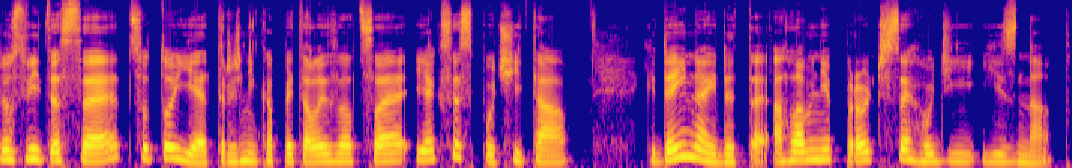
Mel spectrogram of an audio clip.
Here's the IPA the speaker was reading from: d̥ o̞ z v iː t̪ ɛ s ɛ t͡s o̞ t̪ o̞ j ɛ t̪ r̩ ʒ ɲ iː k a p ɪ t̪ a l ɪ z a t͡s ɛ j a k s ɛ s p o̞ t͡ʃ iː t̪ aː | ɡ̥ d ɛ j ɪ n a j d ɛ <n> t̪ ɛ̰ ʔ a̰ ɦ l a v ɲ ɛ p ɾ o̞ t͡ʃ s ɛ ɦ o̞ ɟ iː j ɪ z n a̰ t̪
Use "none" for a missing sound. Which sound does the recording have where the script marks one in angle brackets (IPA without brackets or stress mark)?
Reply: none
